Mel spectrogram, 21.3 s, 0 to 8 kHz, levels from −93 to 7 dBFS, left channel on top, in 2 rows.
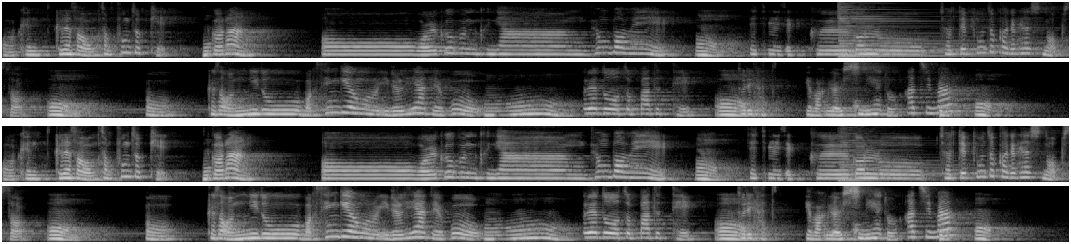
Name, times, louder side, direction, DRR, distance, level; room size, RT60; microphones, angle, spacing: voice 1, 0.0-1.7 2.1-2.5 3.2-6.7 7.7-11.0 12.1-12.4 12.7-15.5 16.5-17.7 18.0-18.3 18.7-20.3, right 2 dB, 75° right, 1.3 m, -25 dB
voice 2, 6.9-7.3 11.1-11.5 15.5-16.4 17.8-18.2 20.0-20.6, right 1 dB, 45° right, 2.0 m, -22 dB
sound 1, 8.3-12.8, left 4 dB, 75° left, 5.6 m, -41 dB
29.5 x 22.5 x 8.8 m
head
